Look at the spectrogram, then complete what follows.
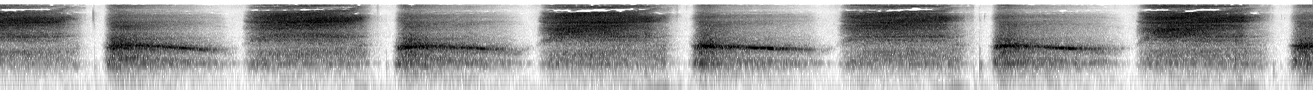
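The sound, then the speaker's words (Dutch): Calm breathing in and out through the nose, heard as a long series of loud, airy whooshes alternating between inhale and exhale, steady in rhythm, with brief silent gaps between breaths and no talk. “Adem twee keer rustig in via je neus. En uit via je neus.”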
